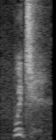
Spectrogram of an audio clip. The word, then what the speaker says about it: widgeon: It's almost like pigeon, but not. Widgeon.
